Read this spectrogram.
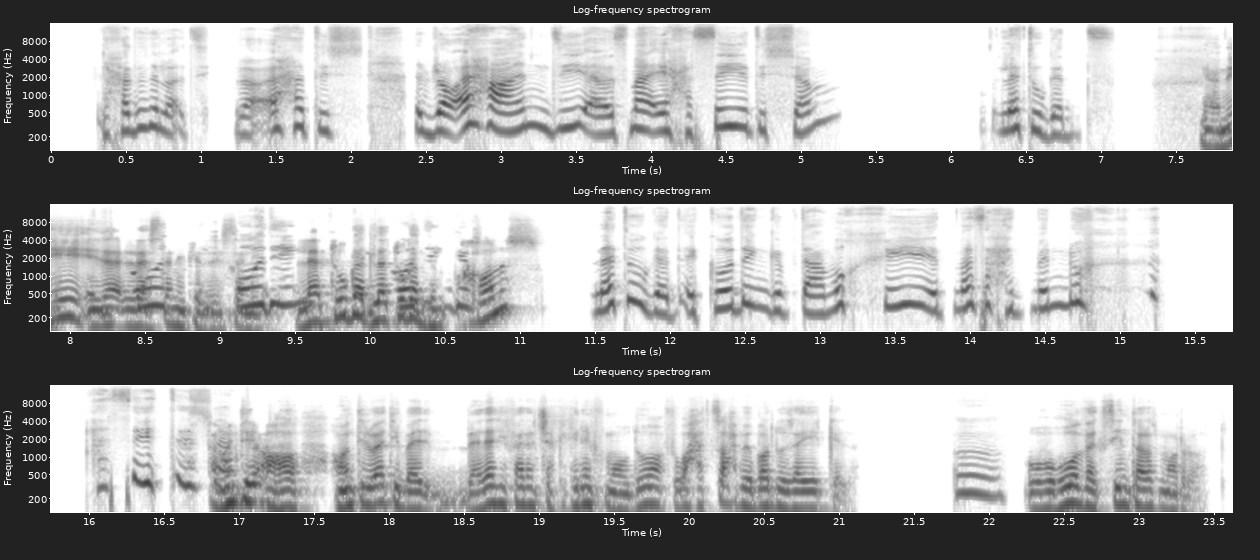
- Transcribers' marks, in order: in English: "الcoding الcoding"; in English: "الcoding"; laugh; laughing while speaking: "حاسّية الشم"; in English: "vaccine"
- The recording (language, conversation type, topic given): Arabic, unstructured, إيه هي الأهداف اللي عايز تحققها في السنين الجاية؟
